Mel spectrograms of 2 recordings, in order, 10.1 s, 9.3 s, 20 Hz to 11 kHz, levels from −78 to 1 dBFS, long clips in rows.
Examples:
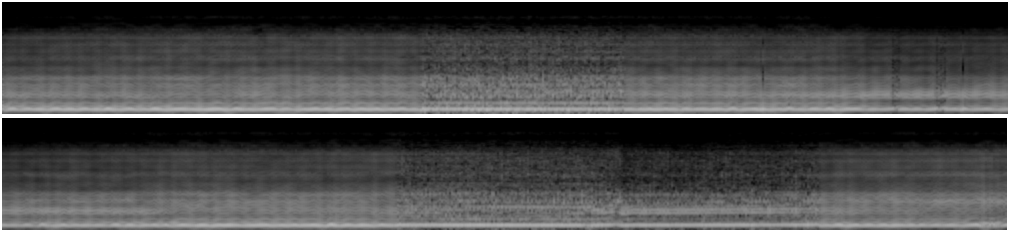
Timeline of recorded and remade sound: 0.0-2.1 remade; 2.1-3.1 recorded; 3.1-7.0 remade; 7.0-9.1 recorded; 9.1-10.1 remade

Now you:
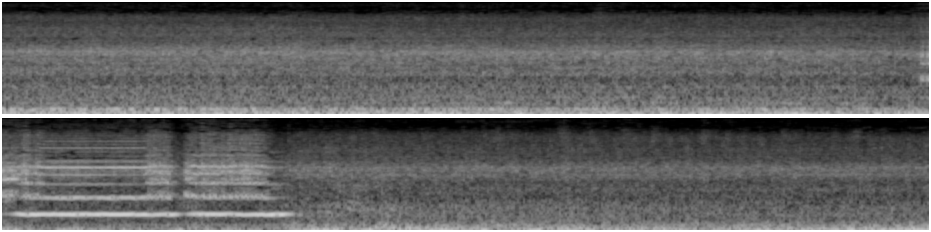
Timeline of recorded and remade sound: 0.0-9.3 remade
